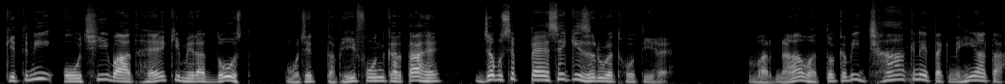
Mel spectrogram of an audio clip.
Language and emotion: Hindi, disgusted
